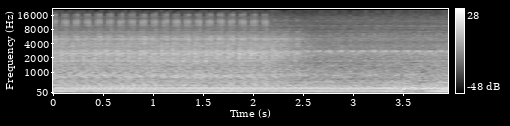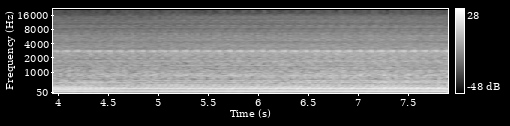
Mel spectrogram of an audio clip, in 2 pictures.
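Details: Audi TTS EA113 big-turbo race engine, first start of the freshly built engine, air filter loosely fitted, vacuum lines not yet connected: about three seconds cranking, catches cleanly into a steady even idle; normal start and idle.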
